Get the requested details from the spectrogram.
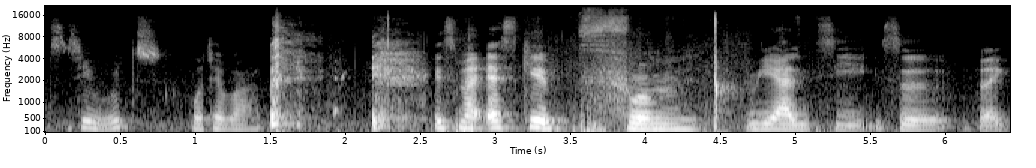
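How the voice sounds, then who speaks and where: A young woman talking casually to camera in a chatty, self-deprecating way, laughing often. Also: sits low. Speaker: YouTuber.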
